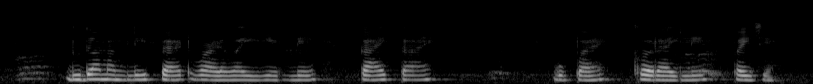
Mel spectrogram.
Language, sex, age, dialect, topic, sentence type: Marathi, female, 25-30, Varhadi, agriculture, question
